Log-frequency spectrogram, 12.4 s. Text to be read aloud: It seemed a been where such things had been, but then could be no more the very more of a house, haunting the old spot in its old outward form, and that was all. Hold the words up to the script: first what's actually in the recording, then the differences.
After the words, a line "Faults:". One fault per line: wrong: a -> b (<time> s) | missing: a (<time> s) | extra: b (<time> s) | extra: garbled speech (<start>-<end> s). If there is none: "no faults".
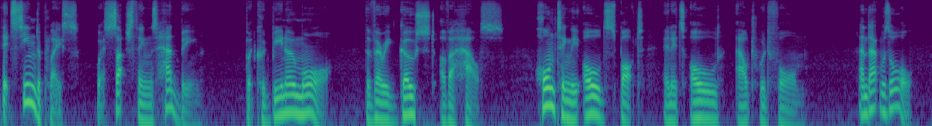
It seemed a place where such things had been, but could be no more the very ghost of a house, haunting the old spot in its old outward form, and that was all.
Faults:
wrong: been -> place (0.7 s)
missing: then (3.4 s)
wrong: more -> ghost (5.2 s)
